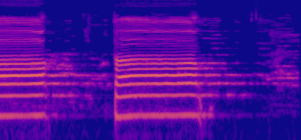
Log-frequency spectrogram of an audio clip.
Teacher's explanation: تا کو زبان کی نوک اور اوپر کے دانتوں کی جڑ سے ادا کریں گے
